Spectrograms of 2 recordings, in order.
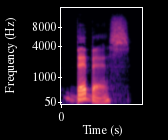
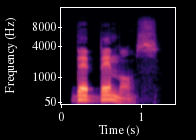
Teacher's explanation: the stress is on the first syllable, deb, except for the we must conjugation, where the stress is on the second syllable, debemos.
